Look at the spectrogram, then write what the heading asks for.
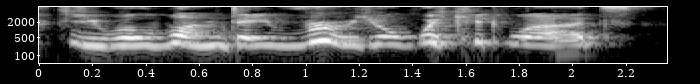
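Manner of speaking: loud, melodramatic warning slowing to a farewell; emphatic cry. A narrator's reading. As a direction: denounce emphatically like a jilted lover. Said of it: "he cried emphatically".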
